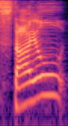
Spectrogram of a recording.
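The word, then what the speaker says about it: Steil: Wait, his name is His name is Style. But Steel is right there. Why would why would you pronounce it that way?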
